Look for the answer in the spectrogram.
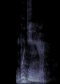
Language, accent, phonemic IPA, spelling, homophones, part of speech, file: French, France, /bu.din/, boudine, boudinent / boudines, verb, LL-Q150 (fra)-boudine.wav
- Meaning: inflection of boudiner: 1. first/third-person singular present indicative/subjunctive 2. second-person singular imperative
